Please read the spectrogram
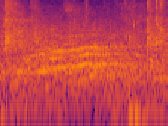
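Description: Fencers' feet thumping on the piste during a foil bout, with a dull thud near the end as a lunge lands. A person's voice calls out over it, one drawn-out call rising and falling for about a second.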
